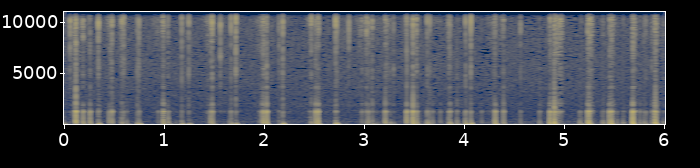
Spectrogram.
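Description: Fingers tap and scratch the walls of small, empty white mini paper cups, one held in each hand with the open end toward the mic. The result is a quick, uneven run of short, dull, hollow taps, low and muffled, with faint papery scratching between them and almost no ring after each hit.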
